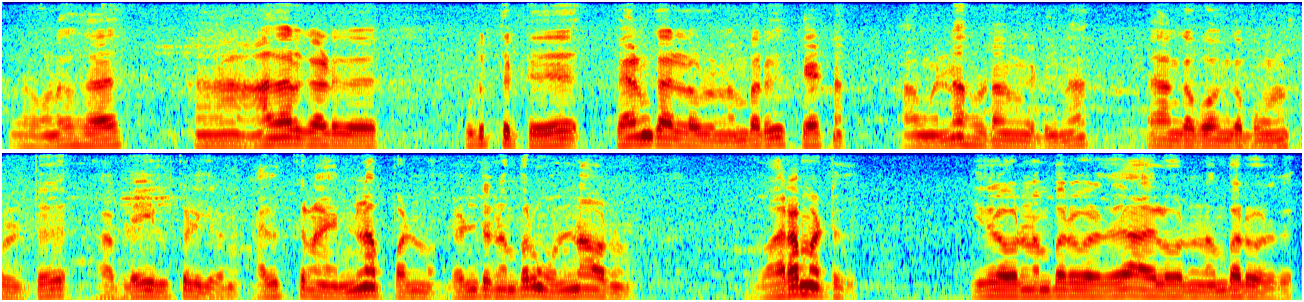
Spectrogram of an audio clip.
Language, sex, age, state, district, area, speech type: Tamil, male, 60+, Tamil Nadu, Nagapattinam, rural, spontaneous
